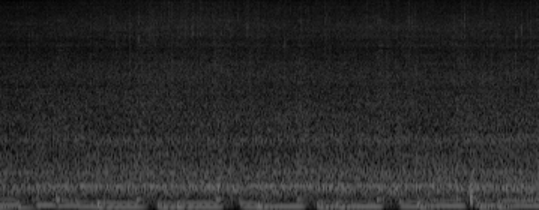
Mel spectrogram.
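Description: Butternut squash cubes frying in butter and oil in a pan, sizzling steadily.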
